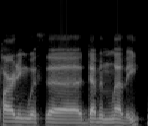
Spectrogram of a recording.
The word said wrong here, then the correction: Levi: Did I say his name right? Devon Levy, right? – Levi. – I want to keep calling him Levi. – I think it is Devon Levi. – I think it is Levi.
